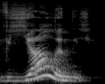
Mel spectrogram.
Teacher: виконується а в другому Ні тому слово в'ялений пишемо з апострофом тут є Роздільна вимова буква я позначає два звуки й а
